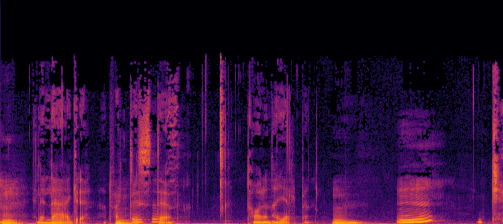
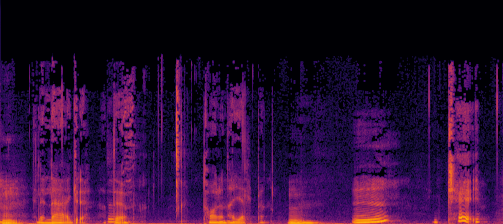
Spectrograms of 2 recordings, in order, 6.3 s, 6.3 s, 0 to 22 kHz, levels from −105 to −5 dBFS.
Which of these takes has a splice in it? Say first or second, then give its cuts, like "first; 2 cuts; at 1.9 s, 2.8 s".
second; 1 cut; at 1.3 s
